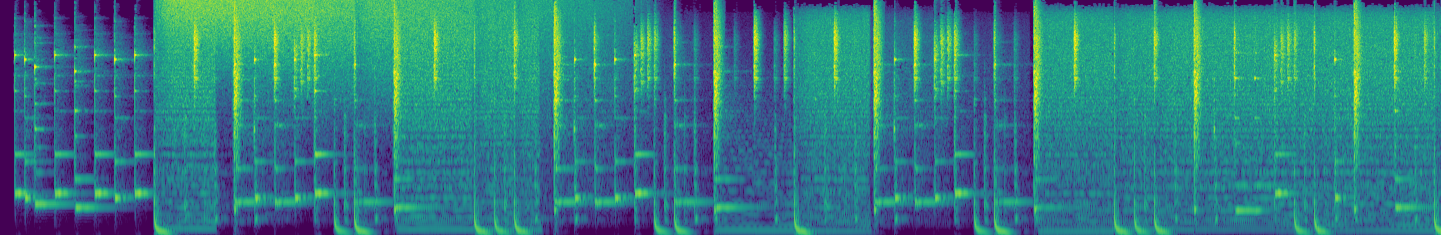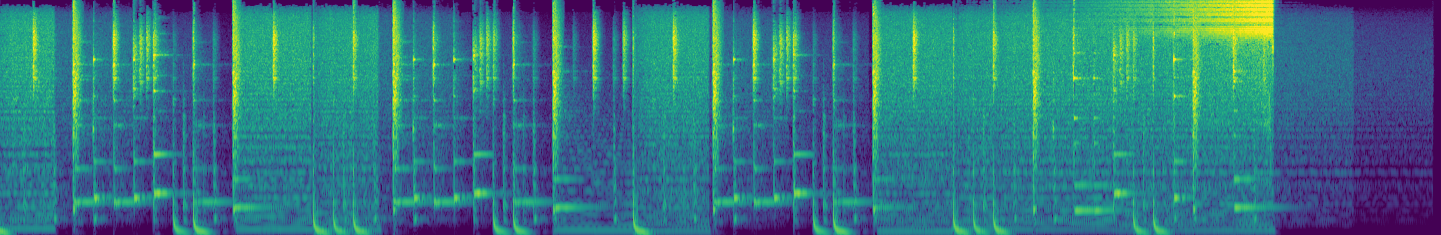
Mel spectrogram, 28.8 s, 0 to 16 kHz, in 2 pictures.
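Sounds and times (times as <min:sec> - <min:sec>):
fantasy marimba music: 0:00.2 - 0:07.4, 0:08.7 - 0:10.4, 0:11.2 - 0:17.0, 0:17.7 - 0:20.4, 0:21.5 - 0:23.3, 0:23.9 - 0:27.2.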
